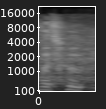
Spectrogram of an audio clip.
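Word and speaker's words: withouten: where you put without, it's with hootin'. That's why that en is there.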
